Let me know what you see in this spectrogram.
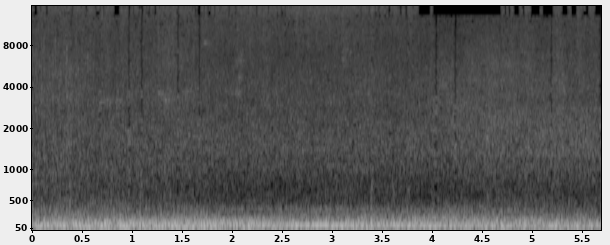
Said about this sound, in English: I'll wait for the motorcycles.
